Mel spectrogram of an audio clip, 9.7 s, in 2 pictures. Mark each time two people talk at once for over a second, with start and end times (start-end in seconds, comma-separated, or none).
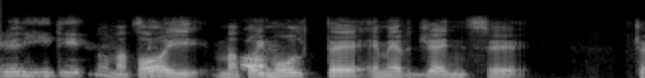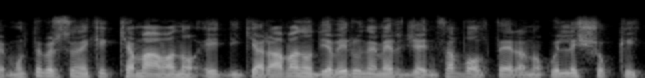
0.6-2.1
